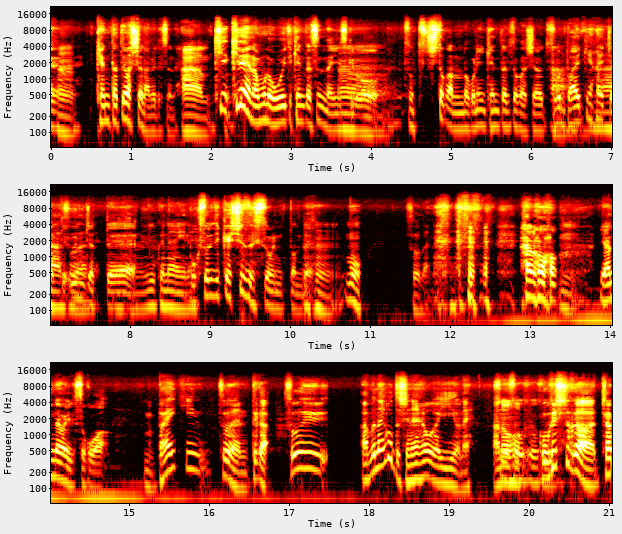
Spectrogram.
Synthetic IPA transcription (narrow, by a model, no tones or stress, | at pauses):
kẽ̞nt̪at̪eβaɕi̥ad̪ame̞d̪e̞sɨjo̞ne̞akʲʰikʲiɾe̞ːnamonooːit̪e̞kẽnt̪aisɨ̃nd̪aĩnd̪esɨke̞d̪o̞so̞not͡sɨ̥t͡ɕi̥t̪o̞kanot̪okoɾoɲ̟ikẽnt̪at̪et̪okaɕaɯ̟t̪osokoɲibaikʲĩɰ̃ɦait͡ɕːat̪ːeɯ̟̃ɲd͡ʑat̪ːe̞jokɯ̟naibo̞kɯ̟soeeikːaiɕɨzɨɕi̥soːɲ̟inat̪ːãnd̪e̞̰moː | soːd̪a̰ne | ano̞jãnːaβaid̪e̞sɨ̥soko̞βa̰mabaikʲĩnsoːd̪ant̪ːeka | soːjɯ̟ː | abɯnaiko̞t̪oɕinaiho̞ːɡaiːjo̞ne | anoookobɯ̟ɕi̥t̪okaat͡ɕa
